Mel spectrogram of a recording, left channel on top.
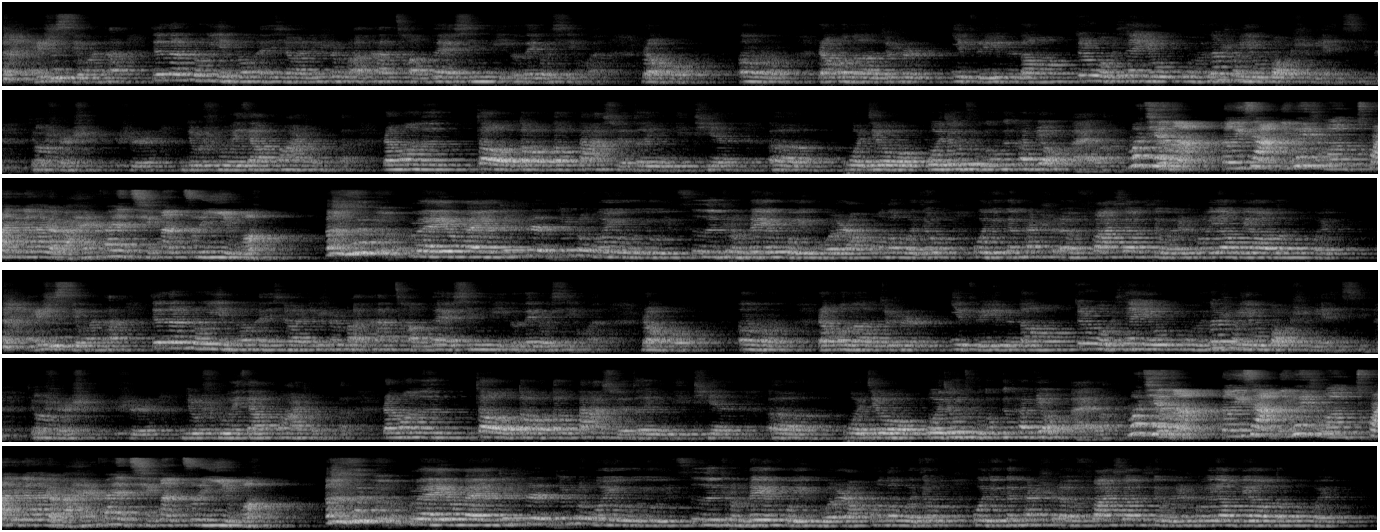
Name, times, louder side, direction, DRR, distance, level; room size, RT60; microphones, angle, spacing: voice 1, 0.0-6.9 7.3-14.6 14.9-17.2 17.6-18.2 18.5-21.9 22.2-24.9 25.3-25.5 30.7-40.8, equal, 85° right, -8 dB, 1.5 m, -27 dB
voice 2, 14.1-14.5 25.0-25.7 25.9-30.1, equal, 60° right, -11 dB, 0.9 m, -24 dB
3.6 x 3.6 x 2.4 m, 1.4 s
head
